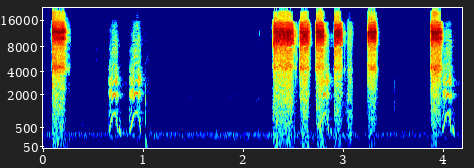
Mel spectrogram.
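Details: Flying lemur calls played to lure them after dark: a sharp, noisy burst, two soft upward-sliding squeaks, a pause, then a quick run of five harsh bursts and one more, over a low drone.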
